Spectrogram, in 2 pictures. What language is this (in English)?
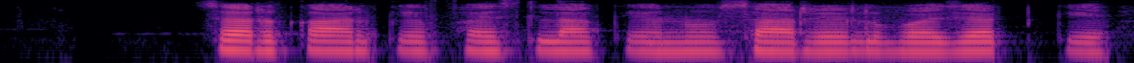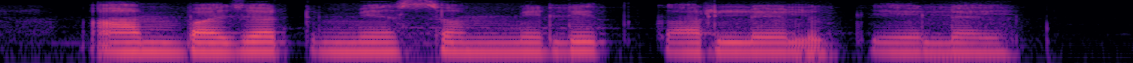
Magahi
